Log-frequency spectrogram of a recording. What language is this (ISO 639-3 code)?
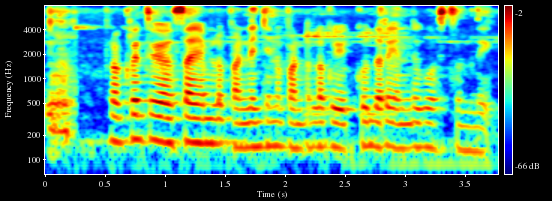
tel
